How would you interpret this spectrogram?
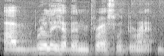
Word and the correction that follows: Dorance: Dorance. It's Dorance. It's pronounced Dorance, but um, he's from down there in, in, Houston, Galena Park, North Shore, storied program, and he can rush the passer now.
